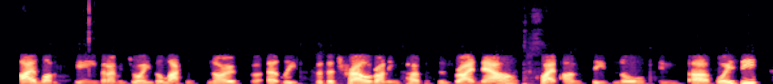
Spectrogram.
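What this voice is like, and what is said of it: Australian accent. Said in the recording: “you're from Sydney ... I love an Australian accent.”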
